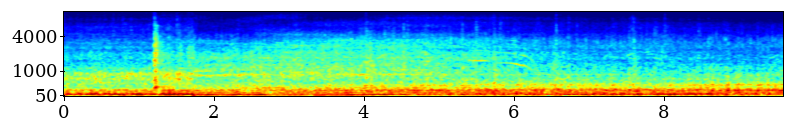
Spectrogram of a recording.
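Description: Small-block V8 engine of a modified pulling tractor idling steadily, with one short sharp knock about a second in.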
